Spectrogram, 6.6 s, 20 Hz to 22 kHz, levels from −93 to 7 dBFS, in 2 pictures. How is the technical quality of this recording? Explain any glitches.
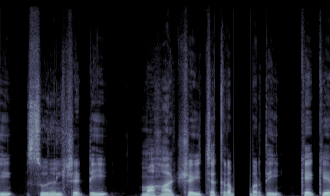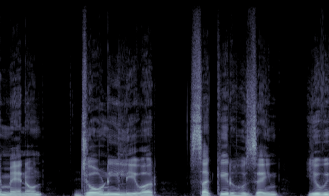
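Two linked glitches a little past the two-second mark affect this stretch of speech: a brief dropout, followed by a short rushed patch while playback catches up.

Playback stall, 2.33 to 2.50 s: the audio cuts to silence mid-flow for about 168 ms, then resumes. The likely cause is the player running dry on data or having its thread blocked, so output stops until it recovers. It sounds like a sudden hiccup or gap that wasn't in the original delivery.

Time-compressed catch-up, 2.50 to 3.16 s: right after the gap, the player works off its backlog by snipping out tiny slices and cross-fading the remainder, running about 1.25 times normal speed. Pitch stays put, so it doesn't chipmunk, but for roughly two-thirds of a second the speech sounds hurried.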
